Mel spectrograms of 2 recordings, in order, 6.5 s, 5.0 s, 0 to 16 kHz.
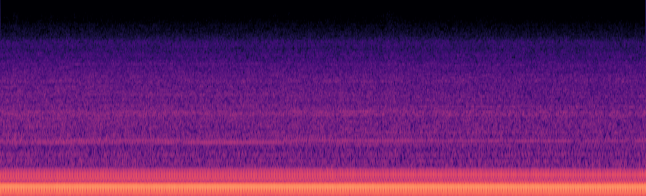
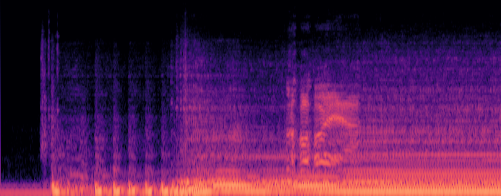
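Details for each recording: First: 8th-gen Honda Civic Si (FG2), idling after a cold start to check exhaust volume and leaks: smooth, even, low idle hum with no puffing or ticking. Stock-sounding exhaust with no obvious leaks; normal idle. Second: 8th-gen Honda Civic Si (FG2) with the exhaust system removed and O2 sensors unplugged, check engine light on: cranks and catches, then a harsh, raw, very loud bark on each throttle blip. Open exhaust; sounds awful.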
